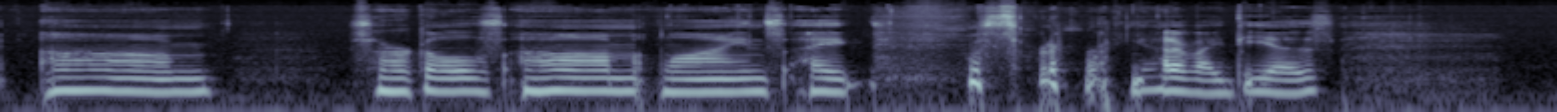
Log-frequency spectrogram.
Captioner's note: laughs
